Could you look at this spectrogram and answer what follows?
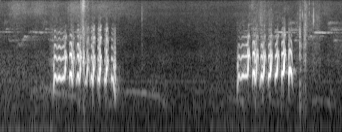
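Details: Turkey calling while bathing in dirt: two rapid rattling gobbles, each about half a second of fast pulsed notes, separated by a quiet gap.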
